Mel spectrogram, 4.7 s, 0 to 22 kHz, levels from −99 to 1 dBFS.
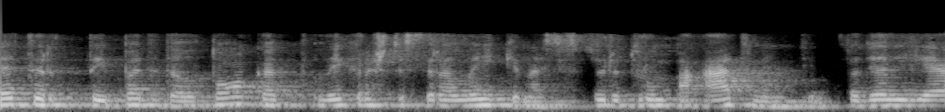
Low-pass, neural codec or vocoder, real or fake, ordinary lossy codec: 7.2 kHz; none; real; Opus, 64 kbps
